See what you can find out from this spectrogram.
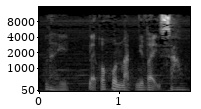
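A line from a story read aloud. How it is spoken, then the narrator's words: Low muttering. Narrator (Vietnamese): Tiểu thất thấp giọng lẩm bẩm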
